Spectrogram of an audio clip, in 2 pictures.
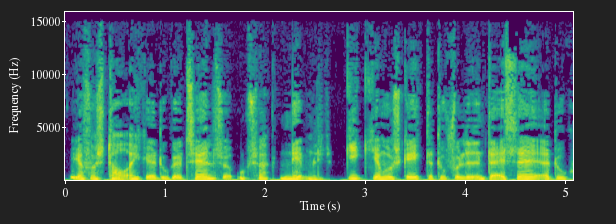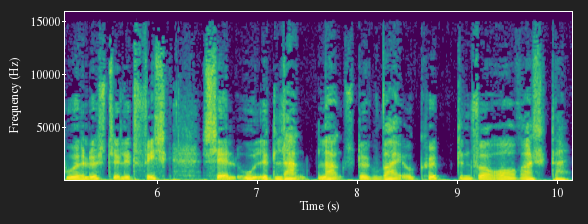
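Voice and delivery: meget høj, såret pigestemme; såret bebrejdelse. Acted. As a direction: kast bebrejdelsen ud grædefærdigt. Dora forsvarer sig grædende. (Dora anklager sin mand, højt og såret)

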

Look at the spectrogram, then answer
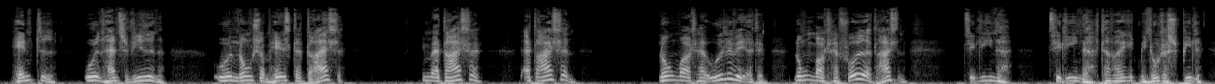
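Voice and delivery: high, agitated alarm; rising panic. A narrator's reading. Man realising the suitcases were fetched, panicked. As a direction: thoughts racing as the truth hits.

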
